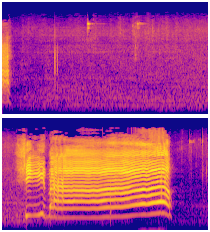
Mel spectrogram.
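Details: One of two dogs, a poodle and a shepherd, playing out back, gives a loud, steady, high whine of about one and a half seconds with a slight rise, after a quiet stretch of outdoor background hum.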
